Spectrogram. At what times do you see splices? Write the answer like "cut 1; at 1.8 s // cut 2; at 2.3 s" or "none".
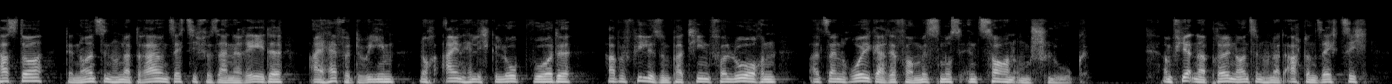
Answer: cut 1; at 11.5 s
